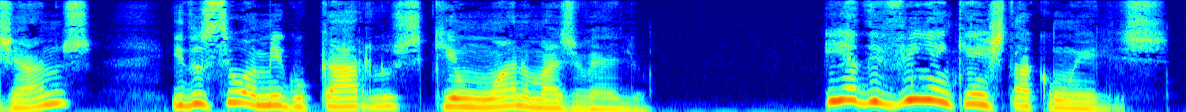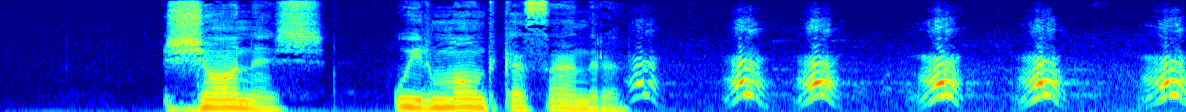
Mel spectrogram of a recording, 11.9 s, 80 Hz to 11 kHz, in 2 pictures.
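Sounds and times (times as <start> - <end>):
speech: 0.0 - 3.3, 4.1 - 5.9, 6.8 - 9.2
dog barking: 9.1 - 11.8.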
